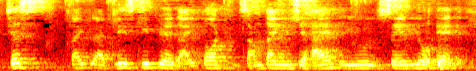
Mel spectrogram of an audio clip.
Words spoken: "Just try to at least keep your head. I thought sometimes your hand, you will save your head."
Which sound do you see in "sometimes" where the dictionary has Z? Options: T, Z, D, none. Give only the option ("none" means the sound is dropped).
none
